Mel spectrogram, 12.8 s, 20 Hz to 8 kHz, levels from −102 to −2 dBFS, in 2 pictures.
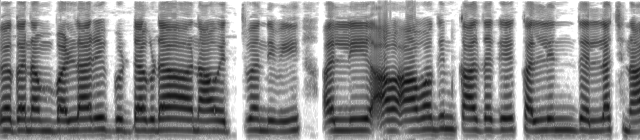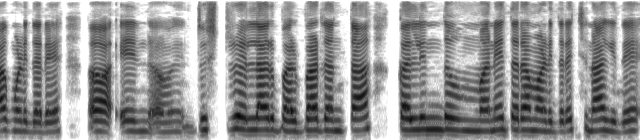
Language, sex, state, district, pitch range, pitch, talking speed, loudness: Kannada, female, Karnataka, Bellary, 220-245 Hz, 235 Hz, 120 wpm, -15 LUFS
